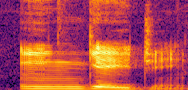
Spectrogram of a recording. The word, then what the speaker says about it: engaging: Books that are engaging. Let's see what Longman brings with engaging. Engaging, adjective. Engaging. Stress on the second syllable.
